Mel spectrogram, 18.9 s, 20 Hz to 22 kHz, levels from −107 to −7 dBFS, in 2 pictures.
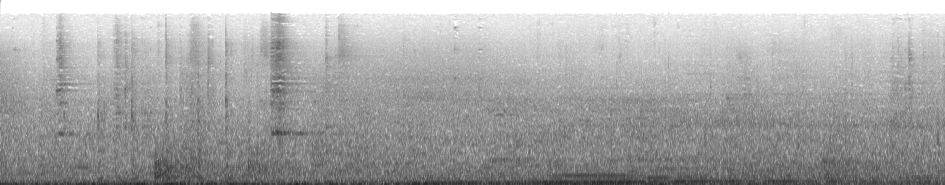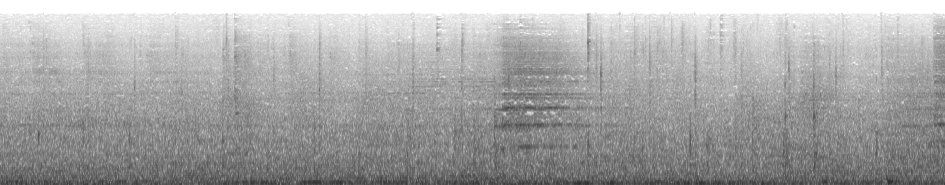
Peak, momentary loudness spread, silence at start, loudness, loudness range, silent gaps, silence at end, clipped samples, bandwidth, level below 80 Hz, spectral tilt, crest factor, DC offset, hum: -18 dBFS; 6 LU; 0 s; -35 LUFS; 4 LU; none; 0 s; under 0.1%; 14.5 kHz; -34 dBFS; -6 dB/octave; 14 dB; under 0.1%; none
